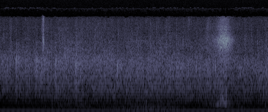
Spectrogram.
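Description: An audience claps steadily, a dense wash of many hands applauding at an even level for several seconds, with no one speaking over it.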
